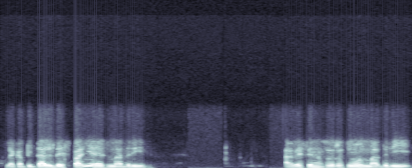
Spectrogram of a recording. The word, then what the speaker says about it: Madrid: de españa se dice madrid porque la des final de una palabra se pronuncia como z en muchos casos madrid- salud sería salud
